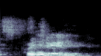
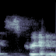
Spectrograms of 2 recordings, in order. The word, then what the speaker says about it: Scribd: I always pronounce it scrib. Yeah, so I was looking up the pronunciation I of was it. wrong. Apparently, they are ambivalent about the pronunciation. You can say it however you like.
